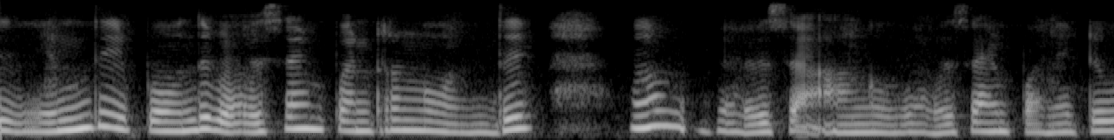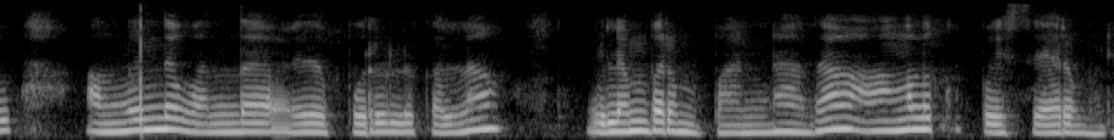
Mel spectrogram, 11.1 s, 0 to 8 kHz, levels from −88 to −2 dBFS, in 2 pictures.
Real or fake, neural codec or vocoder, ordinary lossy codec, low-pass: real; none; none; 7.2 kHz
